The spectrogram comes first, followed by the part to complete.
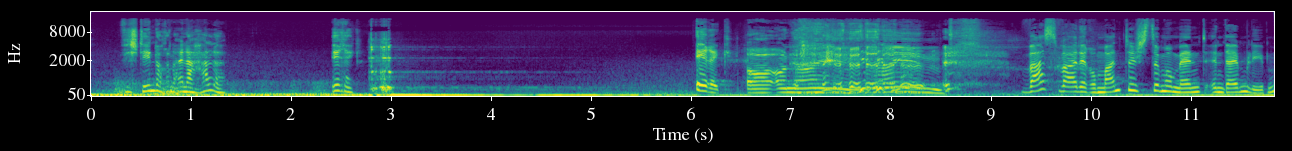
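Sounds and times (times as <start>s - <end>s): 
deep thunder rumbling during a thunderstorm: 0.0s - 6.6s
speech: 0.3s - 1.5s, 2.4s - 3.1s, 6.0s - 11.8s
laughter: 7.0s - 9.0s.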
